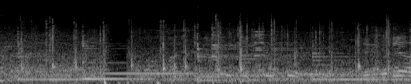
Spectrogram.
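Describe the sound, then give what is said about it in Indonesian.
Horse hooves clip-clop in a steady, repeated rhythm at moderate volume, with sustained tones and a voice-like murmur running underneath, as the caliph Umar bin Khattab mounts his horse and rides off. “Kemudian, sang khalifah menaiki kudanya, lalu pergi.”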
